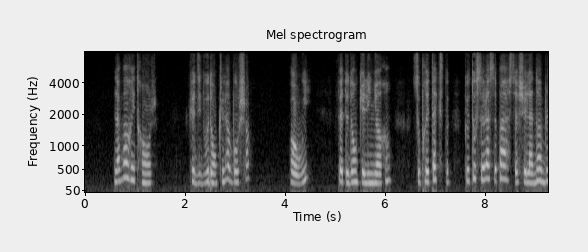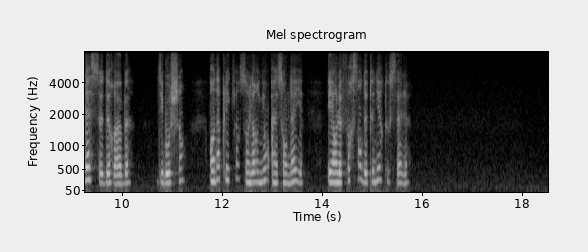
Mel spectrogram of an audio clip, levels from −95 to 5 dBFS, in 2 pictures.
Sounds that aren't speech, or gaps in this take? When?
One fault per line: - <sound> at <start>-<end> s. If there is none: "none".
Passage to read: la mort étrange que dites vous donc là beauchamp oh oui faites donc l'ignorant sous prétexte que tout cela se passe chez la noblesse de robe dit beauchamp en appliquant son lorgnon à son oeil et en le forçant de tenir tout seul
none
